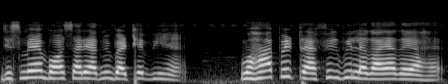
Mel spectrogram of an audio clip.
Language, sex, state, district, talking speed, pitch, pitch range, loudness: Hindi, female, Jharkhand, Deoghar, 185 wpm, 270 Hz, 250-300 Hz, -14 LUFS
